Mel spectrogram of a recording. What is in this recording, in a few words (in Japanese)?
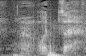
"ottu", minami yamagata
